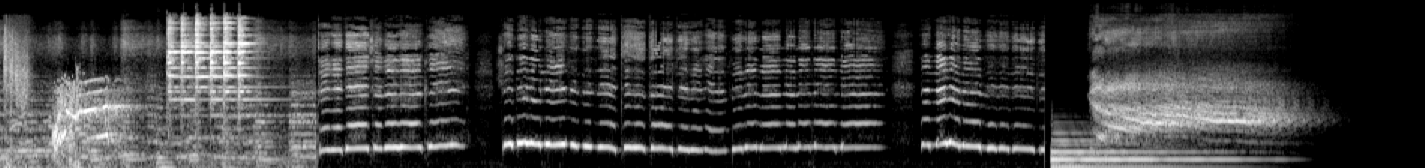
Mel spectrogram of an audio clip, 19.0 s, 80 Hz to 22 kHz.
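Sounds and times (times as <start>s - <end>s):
high drawn-out voice-like cry: 14.5s - 17.9s.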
